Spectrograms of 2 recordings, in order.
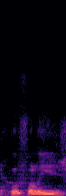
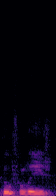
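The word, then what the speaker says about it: Houffalize: day we're in a column we've been in Huf Belgium that's U FF a l i z e hu's a lovely little uh Resort town on a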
